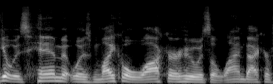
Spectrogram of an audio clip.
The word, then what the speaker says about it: Mycole: By the way, does he say Michael or does he actually say Michael? It's Michael. That's what I thought. It's Michael, and it's spelled Mycole.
